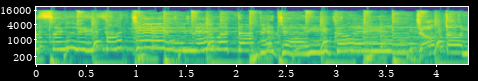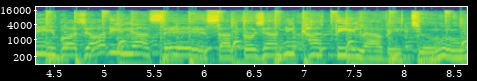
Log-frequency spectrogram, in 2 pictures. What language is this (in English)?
Hindi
